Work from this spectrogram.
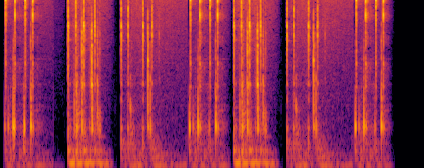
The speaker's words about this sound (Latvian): Labi, paklausīsimies, kā skan datorpele, un tad jūs sapratīsiet, kāpēc datorpeli sauc par pēli.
